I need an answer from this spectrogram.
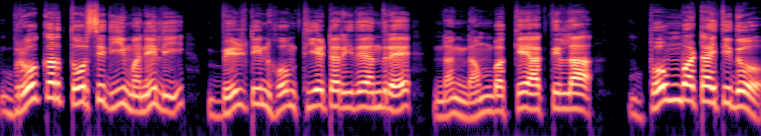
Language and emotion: Kannada, surprised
